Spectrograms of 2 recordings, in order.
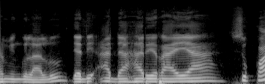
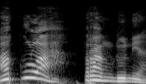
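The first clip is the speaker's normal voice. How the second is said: rousing, swooping, animated, proclaiming delivery; 4 semitones higher than usual. Picturing a shout in the middle of a crowd: imitating Jesus shouting. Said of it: "Tiba-tiba dia berteriak".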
